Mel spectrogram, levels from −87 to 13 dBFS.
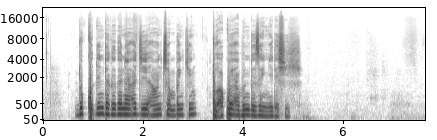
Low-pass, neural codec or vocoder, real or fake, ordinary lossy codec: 19.8 kHz; none; real; none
